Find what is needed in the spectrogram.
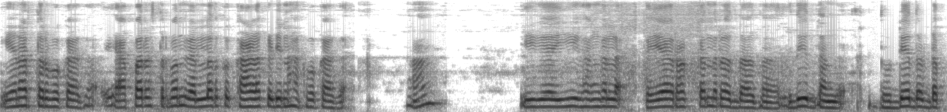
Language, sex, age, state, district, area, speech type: Kannada, female, 60+, Karnataka, Gadag, urban, spontaneous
